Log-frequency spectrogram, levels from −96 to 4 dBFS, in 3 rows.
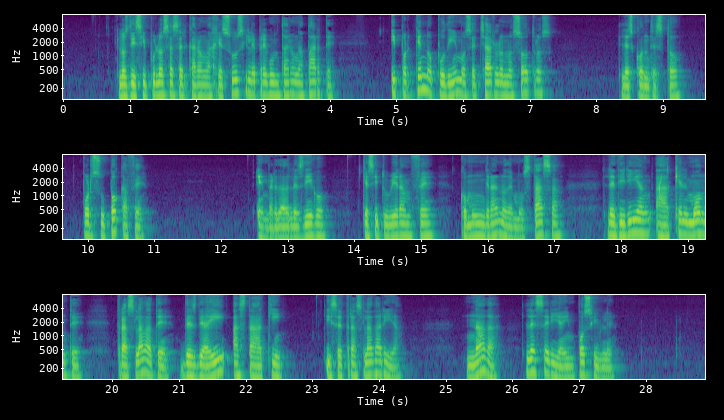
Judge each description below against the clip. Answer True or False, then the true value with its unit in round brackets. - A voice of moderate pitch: False (125 Hz)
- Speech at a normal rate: False (110 wpm)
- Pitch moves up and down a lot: False (3.2 semitones)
